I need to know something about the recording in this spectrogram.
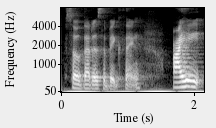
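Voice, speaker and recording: Woman, very low voice, chatty, lots of "like", casual podcast co-host. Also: very animated, unhurried. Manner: chatty, filler-heavy, lots of "like". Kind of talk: casual chat.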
